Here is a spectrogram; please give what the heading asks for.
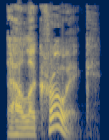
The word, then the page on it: allochroic: British English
